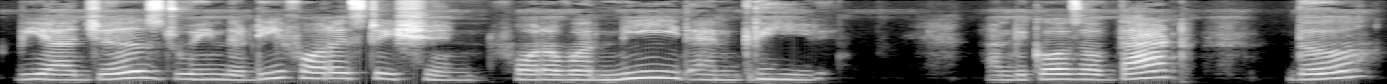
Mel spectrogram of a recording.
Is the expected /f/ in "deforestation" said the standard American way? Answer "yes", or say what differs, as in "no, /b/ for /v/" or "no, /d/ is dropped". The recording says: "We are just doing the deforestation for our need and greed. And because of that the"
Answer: yes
